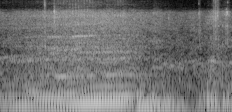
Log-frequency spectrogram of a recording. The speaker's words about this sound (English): You guys are hearing a motorbike riding by my house. I'm recording this in my room. It's a one room in Kukuo, a town in Tamale, which is the capital of Northern Region, which is a region in Ghana, Africa.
